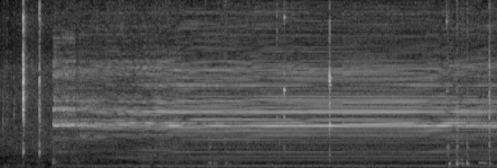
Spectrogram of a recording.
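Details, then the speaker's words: Sharp two-door refrigerator whose original compressor seized: when plugged in it gives only a steady low electrical hum with a faint high buzz and never starts; the compressor was replaced. "hanya bunyi ya. Jadi bunyinya hanya seperti itu."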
